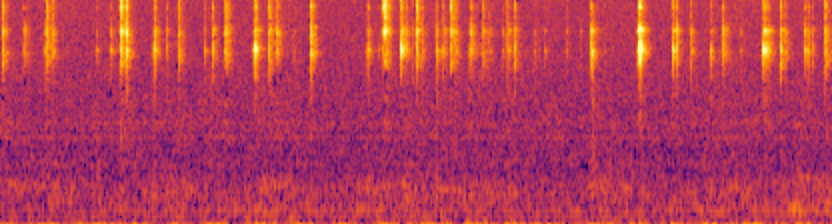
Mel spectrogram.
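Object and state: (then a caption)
Glass ornament dome. Long dark-blue nails tap and scratch a small hollow glass dome ornament held in both hands; it holds a Christmas tree and has snowflake stickers, a jute-wrapped base and a twine hanger. Quiet, irregular, quick bright clicks and taps with no ring sound over a soft scratchy rustle.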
